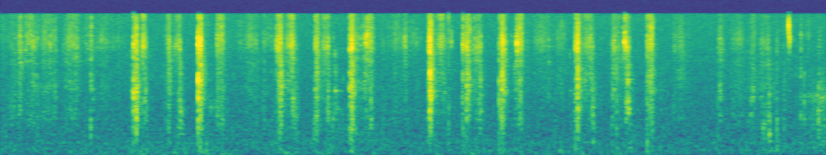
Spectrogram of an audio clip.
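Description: A deck of oracle cards being shuffled by hand: a quiet, irregular string of soft card slaps and clicks.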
